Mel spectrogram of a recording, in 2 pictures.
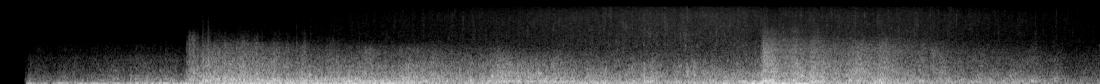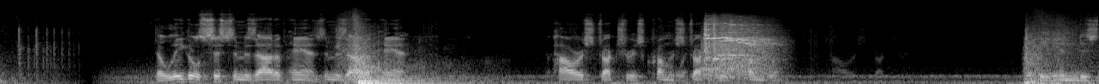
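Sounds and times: thunder: 0.3 - 11.2
rain: 0.3 - 11.6.

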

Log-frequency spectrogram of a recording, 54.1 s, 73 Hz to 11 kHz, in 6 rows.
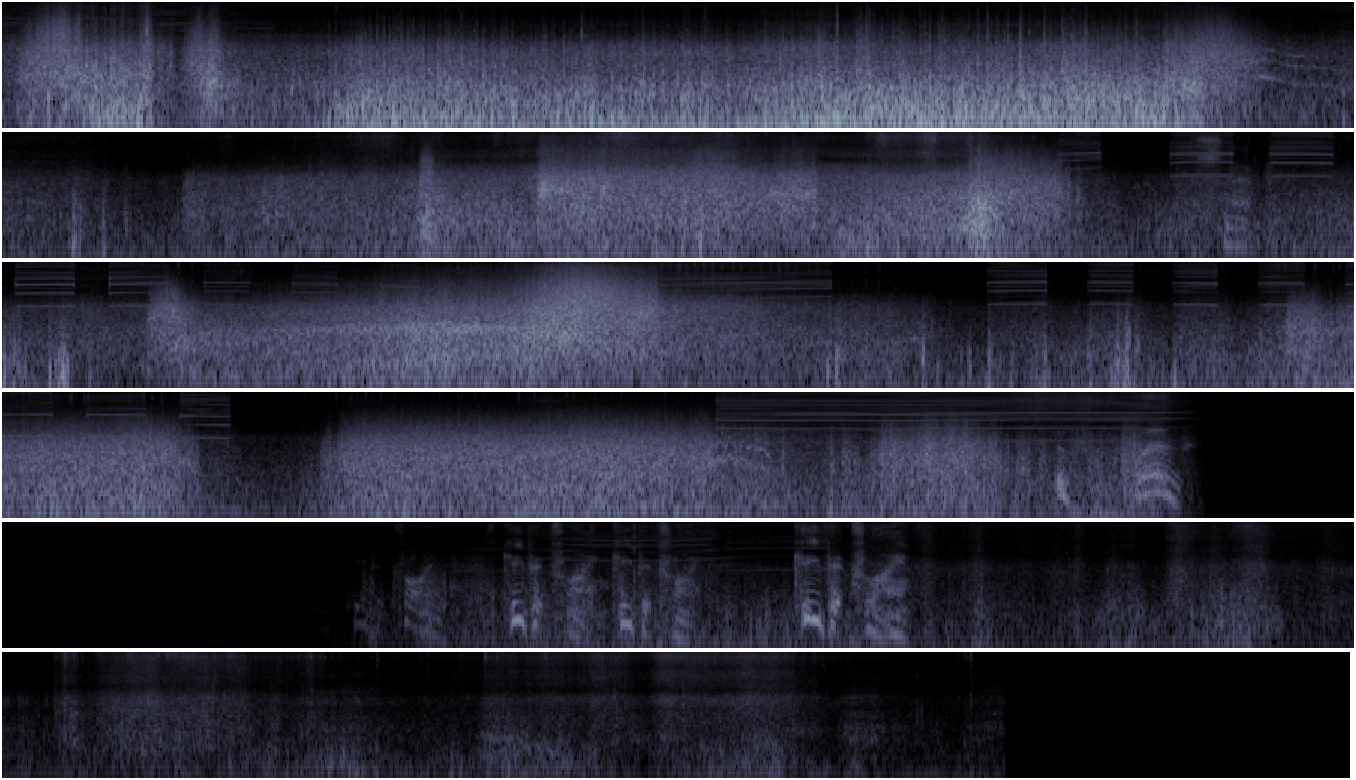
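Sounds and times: variometer beeping: 0.0 - 1.9, 16.0 - 21.3, 22.3 - 23.6, 24.6 - 28.6, 31.8 - 35.1, 38.4 - 42.1
wind buffeting microphone: 0.1 - 16.9.

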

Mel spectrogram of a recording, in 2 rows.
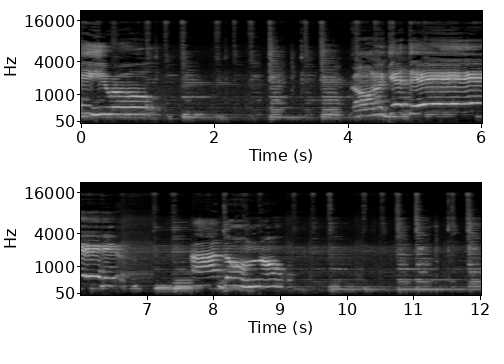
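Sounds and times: person singing: 0.0 - 1.3, 4.0 - 9.4
acoustic guitar strumming: 0.0 - 12.0.

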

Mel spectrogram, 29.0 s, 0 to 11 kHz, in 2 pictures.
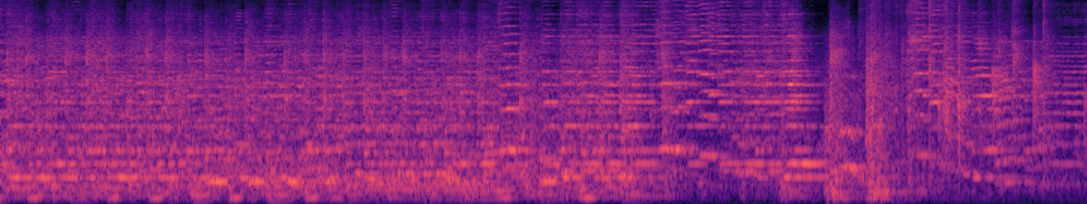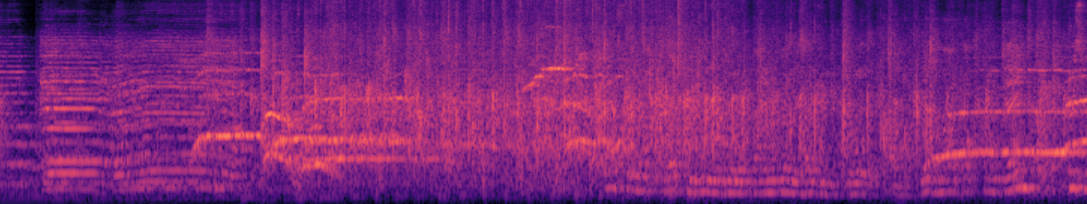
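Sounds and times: banjo: 0.0 - 12.3
double bass: 0.0 - 17.2
fiddle: 0.0 - 17.8
audience applauding: 11.4 - 14.6, 17.1 - 28.9.

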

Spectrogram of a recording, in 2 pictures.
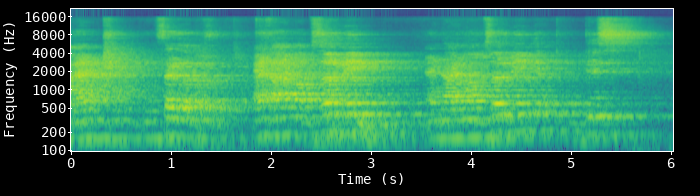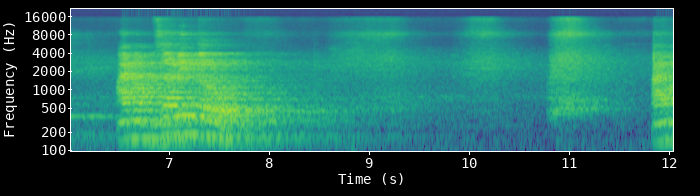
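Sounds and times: man speaking: 0.0 - 8.0, 11.8 - 12.0
man breathing through nose: 8.6 - 11.6.

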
